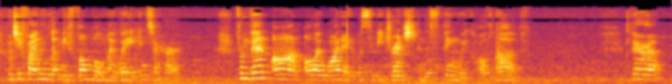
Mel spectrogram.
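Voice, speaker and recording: A woman author reading her short story aloud at a live event, measured and expressive, recorded in a room from a distance. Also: mid-range voice. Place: indoor venue at a reading series. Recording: roomy, noisy live recording from afar.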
